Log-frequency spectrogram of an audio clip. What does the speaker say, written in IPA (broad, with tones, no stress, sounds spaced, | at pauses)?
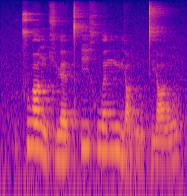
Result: ʈ͡ʂ w ɑ˥˩ ŋ ɕ ɥ ɛ˧˥ t̪ʰ i˥ x w ə˥ n m j ɑ̰˨˩ ŋ u˥˩ t̪ j ɑ˧˥ ŋ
